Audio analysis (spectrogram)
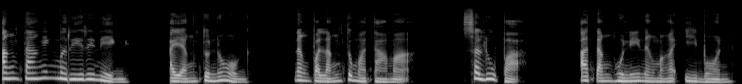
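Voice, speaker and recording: Female Filipino narrator for sentimental drama stories, slightly deep register, highly expressive melody, measured delivery. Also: dry recording, studio quality. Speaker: storyteller, narrator. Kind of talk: scripted dramatic story narration.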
